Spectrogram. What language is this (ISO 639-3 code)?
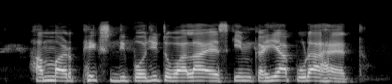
mai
